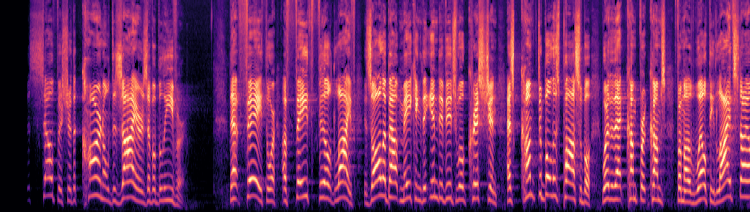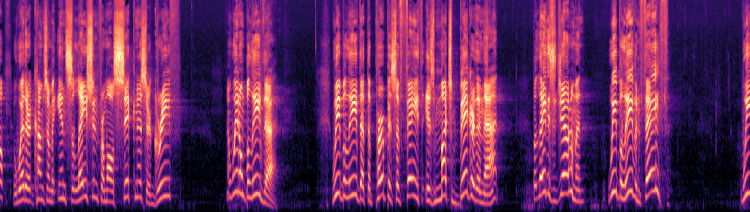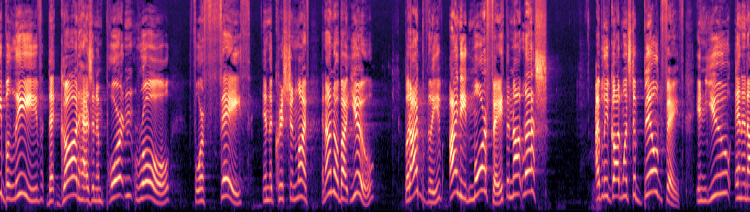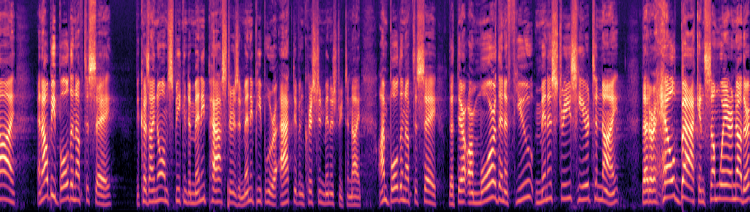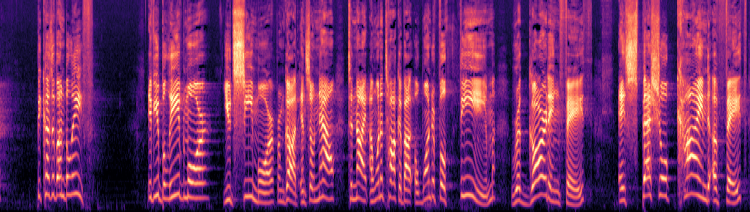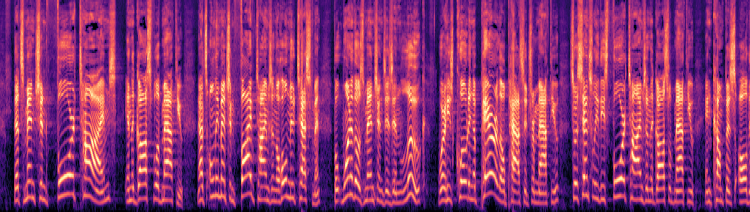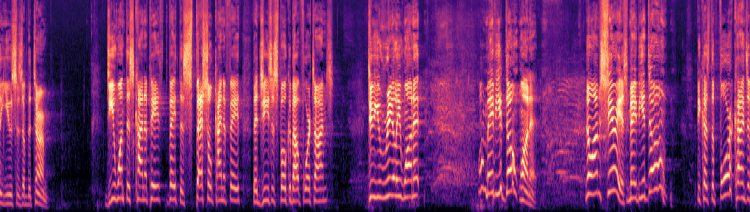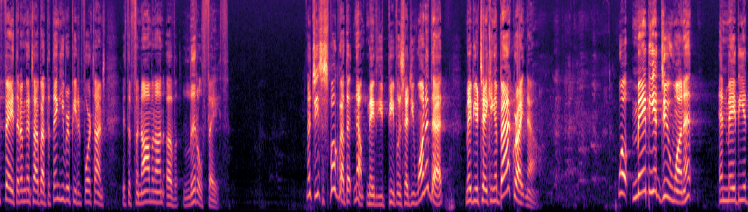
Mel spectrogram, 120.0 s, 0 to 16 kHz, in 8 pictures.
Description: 2012 Home » Sermons » Session 10 Share Facebook Twitter LinkedIn Email Topics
